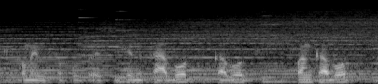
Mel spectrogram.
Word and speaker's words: Caboto: No es Caputo, es Caboto. No es lo que comemos, Caputo, es diciendo Caboto.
